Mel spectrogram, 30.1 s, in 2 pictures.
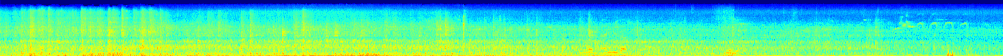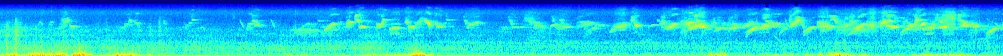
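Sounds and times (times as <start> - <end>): low rumble of train: 0.0 - 30.0
small birds chirping: 15.5 - 30.0.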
